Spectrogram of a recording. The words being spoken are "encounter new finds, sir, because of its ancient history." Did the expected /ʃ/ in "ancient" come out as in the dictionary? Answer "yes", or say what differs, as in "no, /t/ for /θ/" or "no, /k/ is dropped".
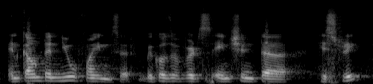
yes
